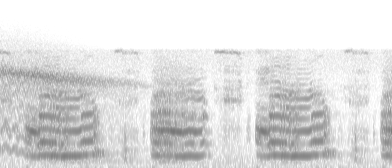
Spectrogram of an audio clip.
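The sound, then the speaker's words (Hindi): A donkey brays in three loud, harmonic honking bursts with breathy, rasping intakes between them. The sound is muffled and band-limited. “देखिए गधा भी बोल रहा है सही बात है”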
